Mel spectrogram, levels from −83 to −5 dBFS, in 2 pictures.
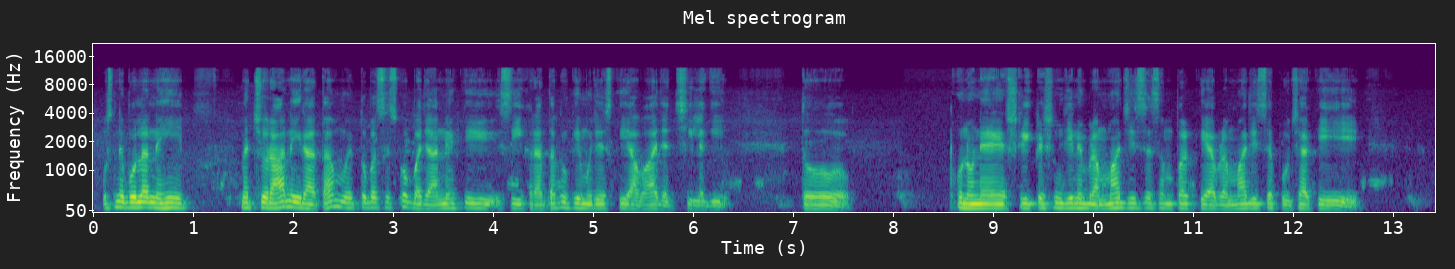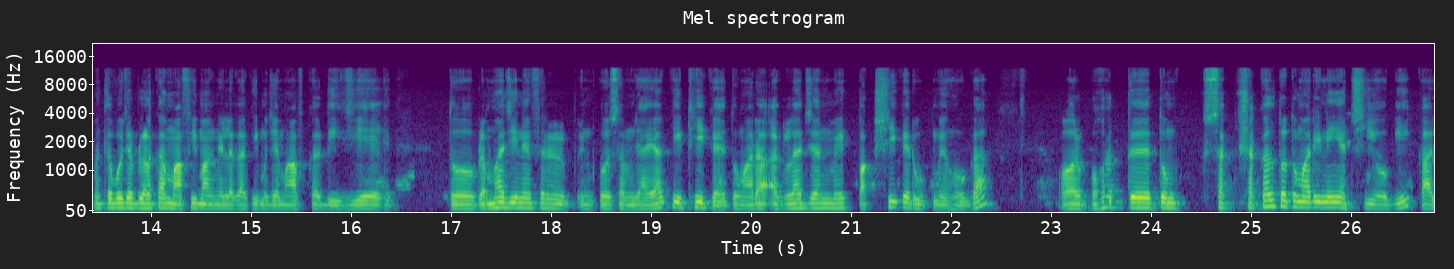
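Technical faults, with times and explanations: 0.00–8.23, 12.67–13.33, 16.26–16.98, 19.69–19.91, 21.05–21.83, 22.85–23.06 and 24.82–26.62 s: echo leak, a faint copy of the speech trailing 411 ms behind at roughly 20 to 30 dB down, likely a loudspeaker end's echo canceller letting its microphone pickup return.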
